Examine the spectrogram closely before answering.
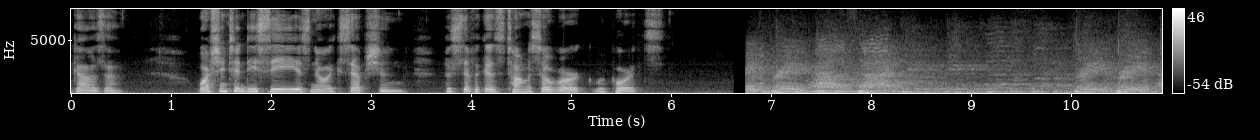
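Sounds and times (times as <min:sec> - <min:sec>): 
speech: 0:00.0 - 0:00.6, 0:01.3 - 0:06.0
protest crowd chanting at a rally: 0:06.8 - 0:10.9.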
